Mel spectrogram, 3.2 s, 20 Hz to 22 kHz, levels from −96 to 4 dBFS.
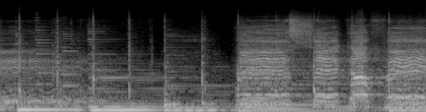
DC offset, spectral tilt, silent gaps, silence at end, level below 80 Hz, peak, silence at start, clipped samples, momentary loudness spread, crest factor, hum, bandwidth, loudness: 0.3%; -6 dB/octave; none; 0 s; -42 dBFS; -16 dBFS; 0 s; under 0.1%; 5 LU; 12 dB; none; 11.5 kHz; -29 LUFS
